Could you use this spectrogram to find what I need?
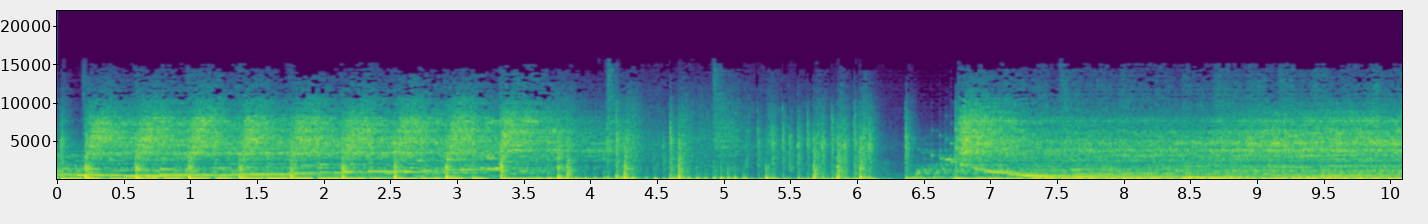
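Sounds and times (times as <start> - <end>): bass and keyboard notes: 0.0 - 4.7, 6.4 - 10.0
drum kit playing fast: 0.0 - 10.0.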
